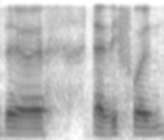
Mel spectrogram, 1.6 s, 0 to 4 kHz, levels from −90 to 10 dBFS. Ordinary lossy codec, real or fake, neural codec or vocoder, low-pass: none; fake; codec, 16 kHz, 0.8 kbps, ZipCodec; 3.6 kHz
